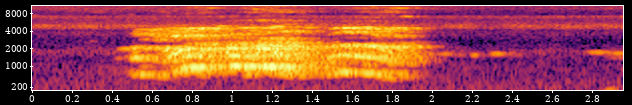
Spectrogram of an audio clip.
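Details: Rooster crowing in the early morning in rural Philippines: one loud, harsh, drawn-out crow of about one and a half seconds with a rich harmonic band, then quiet with a faint distant bird note.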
